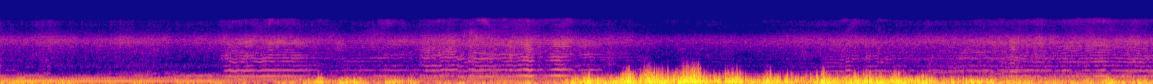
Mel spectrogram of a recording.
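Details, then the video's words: Thousands of honey bees swarming in a clump on a branch, a layered buzzing hum with several close wavering bee whines, then a long stretch of loud gusty rumble over the drone. "thousands of BEES hanging on a branch in a massive clump"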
